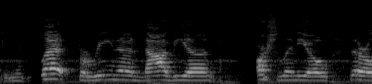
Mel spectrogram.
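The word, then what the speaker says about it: Arlecchino: I want to get Arselenio.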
